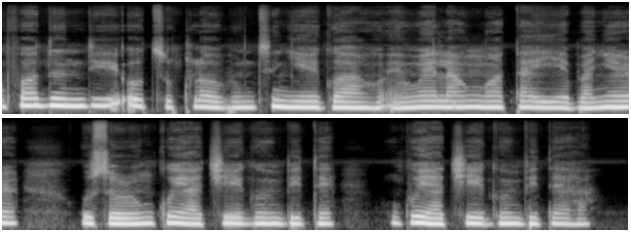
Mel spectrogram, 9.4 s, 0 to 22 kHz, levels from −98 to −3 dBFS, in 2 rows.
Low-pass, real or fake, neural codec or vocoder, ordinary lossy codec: 19.8 kHz; fake; vocoder, 44.1 kHz, 128 mel bands, Pupu-Vocoder; none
